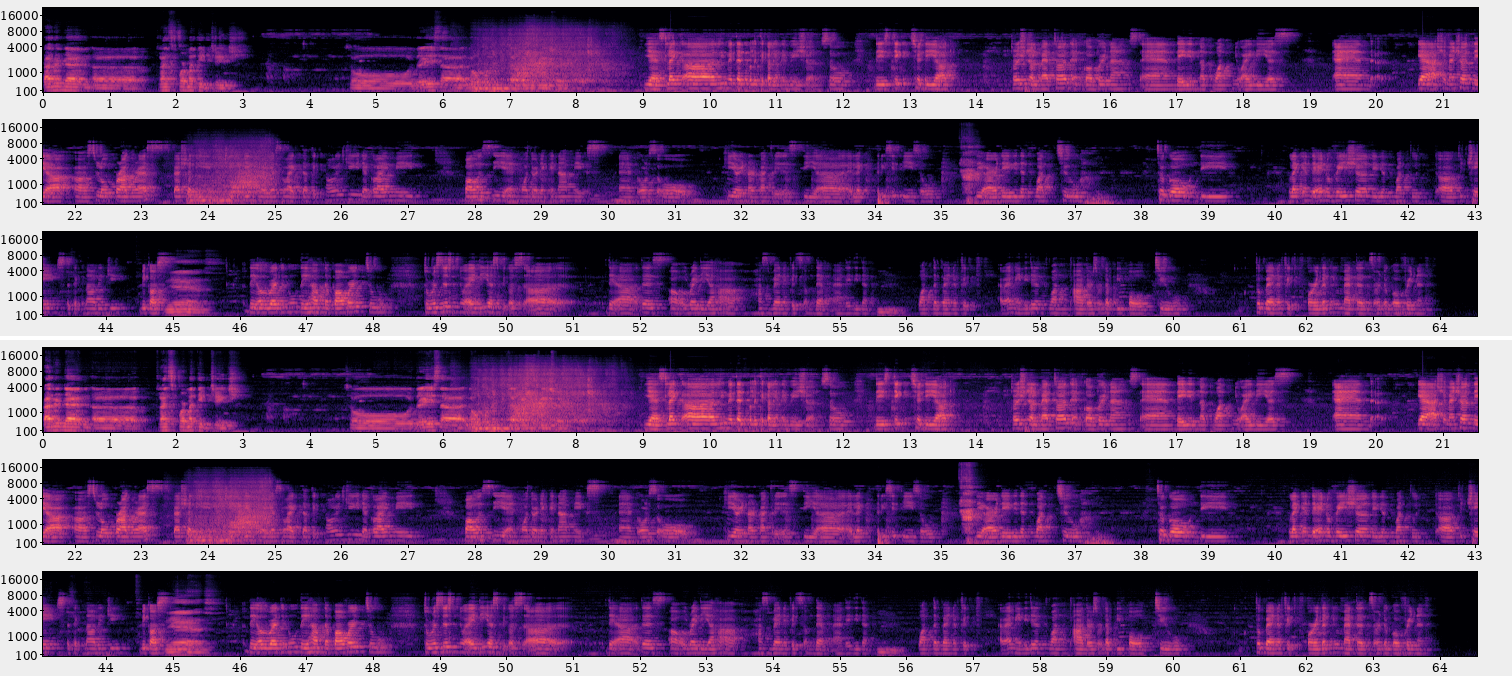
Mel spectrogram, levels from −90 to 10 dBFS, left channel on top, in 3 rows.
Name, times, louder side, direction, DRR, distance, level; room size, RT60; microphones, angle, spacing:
voice 1, 0.0-1.4 1.7-2.9 4.6-7.9 24.1-24.4 27.9-28.1 29.8-30.2 30.5-31.4 35.3-35.6 44.9-45.6 55.6-55.9, right 4 dB, 55° right, 4 dB, 4.4 m, -30 dB
voice 2, 3.3-3.7 4.7-4.8 9.0-13.6 14.1-18.7 19.0-19.1 19.3-20.0 20.5-25.5 25.8-27.1 27.4-29.9 30.2-31.2 31.7-35.1 35.5-37.5 38.2-39.3 40.2-42.1 42.4-43.4 43.7-44.2 44.5-44.9 45.8-50.9 51.5-55.4 56.2-56.9 57.4-60.4 61.2-63.8, right 2 dB, 15° right, 6 dB, 3.7 m, -32 dB
sound 1, 6.1-13.1 13.6-14.2 15.8-15.9 17.5-17.6 23.3-25.0, right 3 dB, 30° right, 5.7 m, -34 dB
26.0 x 20.0 x 2.6 m, 0.40 s
head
